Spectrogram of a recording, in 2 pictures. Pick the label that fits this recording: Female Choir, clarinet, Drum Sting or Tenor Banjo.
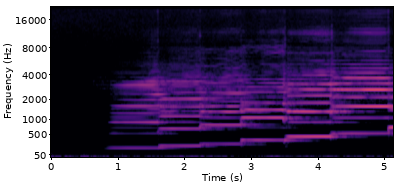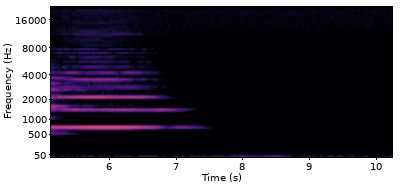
clarinet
